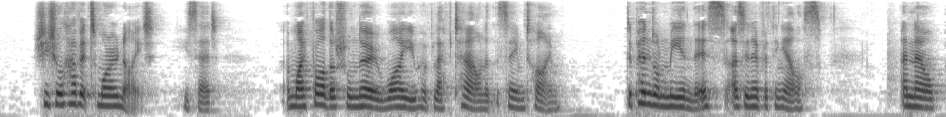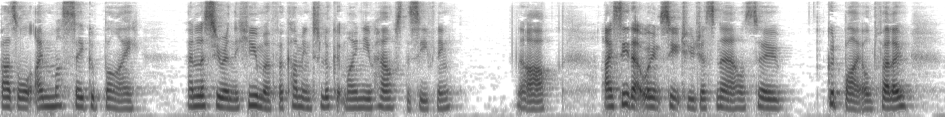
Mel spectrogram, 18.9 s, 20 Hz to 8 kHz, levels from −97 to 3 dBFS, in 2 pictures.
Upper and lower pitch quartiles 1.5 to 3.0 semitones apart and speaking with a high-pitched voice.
Yes: average, 2.7 semitones; high, 195 Hz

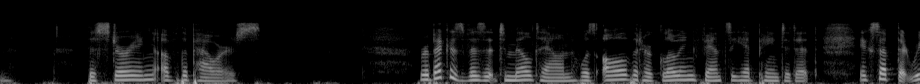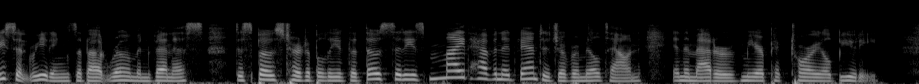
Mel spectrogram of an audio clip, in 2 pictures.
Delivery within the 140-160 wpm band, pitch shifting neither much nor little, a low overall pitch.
No: average, 155 wpm; average, 3.8 semitones; medium, 180 Hz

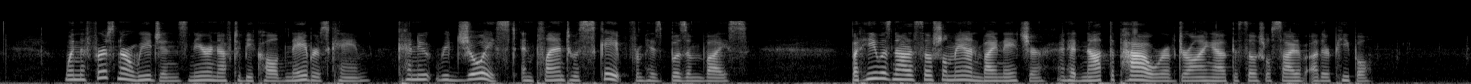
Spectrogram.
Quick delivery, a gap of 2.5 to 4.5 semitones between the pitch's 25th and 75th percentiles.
No: average, 180 wpm; average, 4.0 semitones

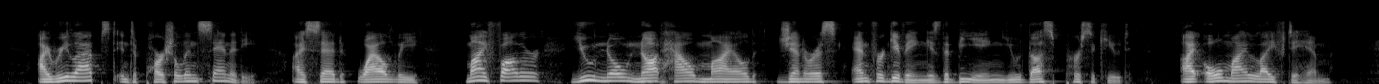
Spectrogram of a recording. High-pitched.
No: low, 125 Hz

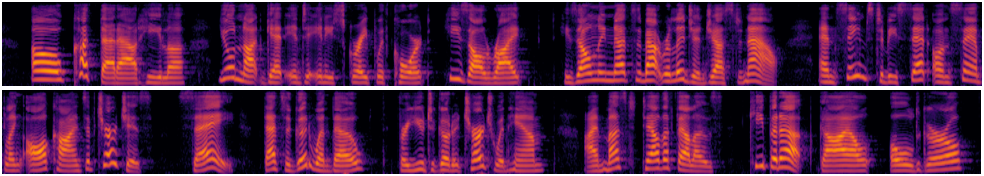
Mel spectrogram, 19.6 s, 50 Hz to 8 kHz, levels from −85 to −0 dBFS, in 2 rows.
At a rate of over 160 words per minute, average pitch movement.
No: average, 180 wpm; wide, 6.7 semitones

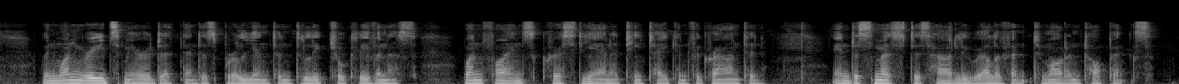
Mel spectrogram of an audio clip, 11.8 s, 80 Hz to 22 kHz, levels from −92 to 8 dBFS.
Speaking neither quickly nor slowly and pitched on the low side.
No: slow, 115 wpm; low, 100 Hz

